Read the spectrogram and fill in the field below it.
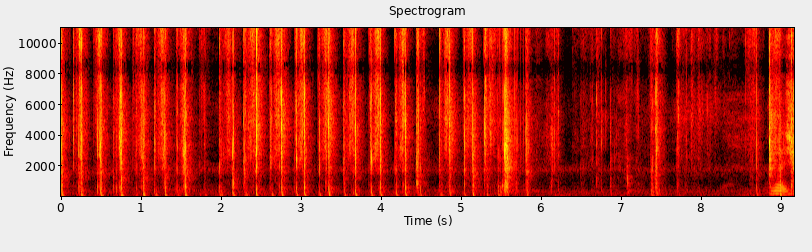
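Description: Tarot cards are shuffled in a rapid riffling run of crisp, close flicks, then slow to a few separate snaps and slaps as cards are drawn and laid down.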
